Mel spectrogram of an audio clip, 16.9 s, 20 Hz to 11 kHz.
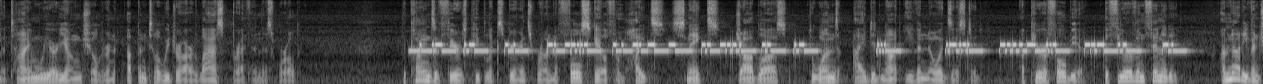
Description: TTY/TDD text telephone tones (45.45 baud Baudot), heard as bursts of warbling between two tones, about 400 Hz shift, 1600 Hz centre, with room echo and speech in English. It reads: EACH SCHOOL PLAYED ITS OWN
